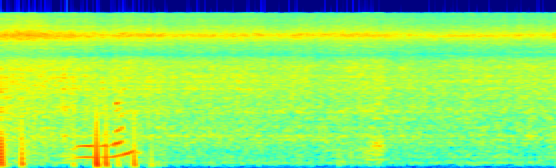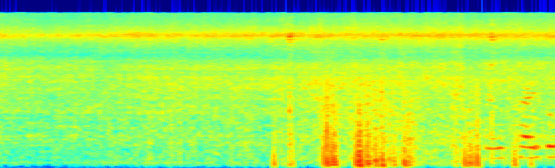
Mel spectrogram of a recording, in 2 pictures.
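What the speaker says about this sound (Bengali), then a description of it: "আমি ফ্রাই করছি দেখো বন্ধুরা" Dried shrimp fries in hot oil with garlic and spices, giving a steady, loud sizzling hiss throughout, with occasional utensil clatter and a brief voice near the start and end.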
